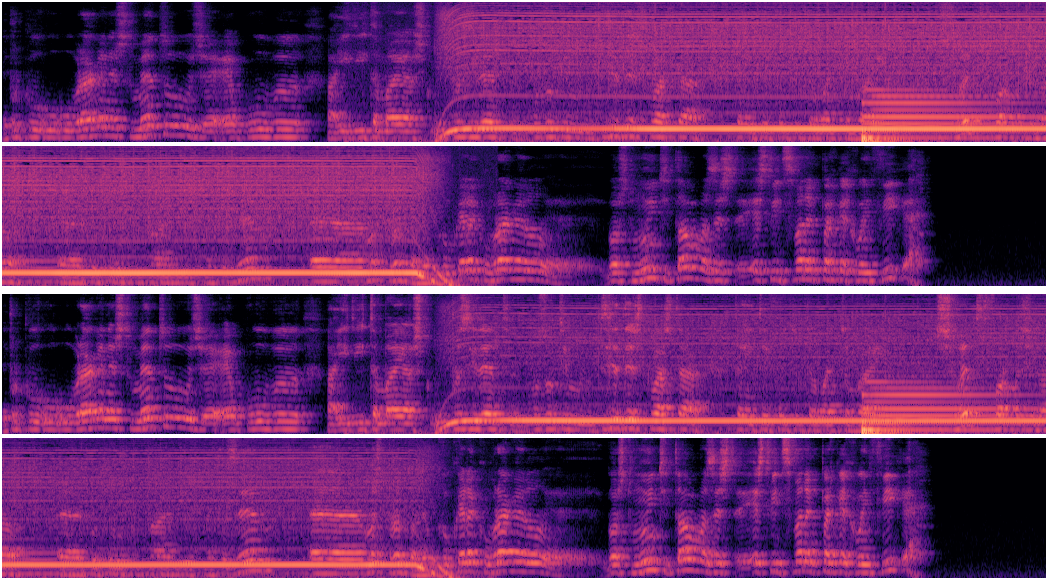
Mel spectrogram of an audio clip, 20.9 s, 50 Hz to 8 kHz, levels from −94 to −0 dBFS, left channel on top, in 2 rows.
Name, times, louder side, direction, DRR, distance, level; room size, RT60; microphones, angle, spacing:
voice 1, 0.0-10.7 11.0-19.5, right 3 dB, 65° right, 3.6 m, -37 dB
sound 1, 3.4-3.5 3.8-3.9 4.2-15.0 15.3-15.4, left 4 dB, 35° left, 1.0 m, -26 dB
Bowed string instrument, 8.6-12.3, right 1 dB, 5° right, 1.5 m, -32 dB
voice 2, 11.4-12.1 19.5-19.7, equal, 10° left, 6.2 m, -51 dB
11.5 x 11.0 x 3.8 m
head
